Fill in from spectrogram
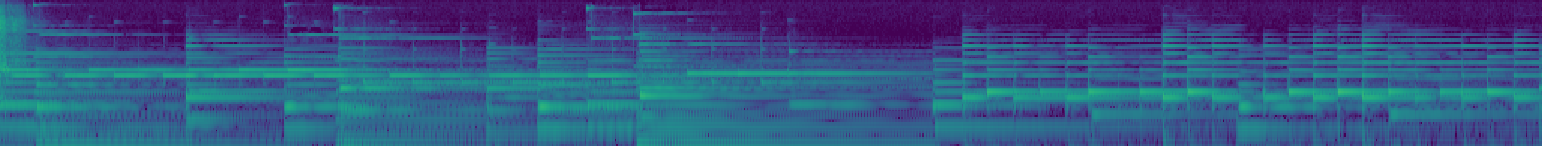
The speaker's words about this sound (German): Kann er mal die Musik ausmachen? Hey, Musik aus! Scheißzeug hier.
